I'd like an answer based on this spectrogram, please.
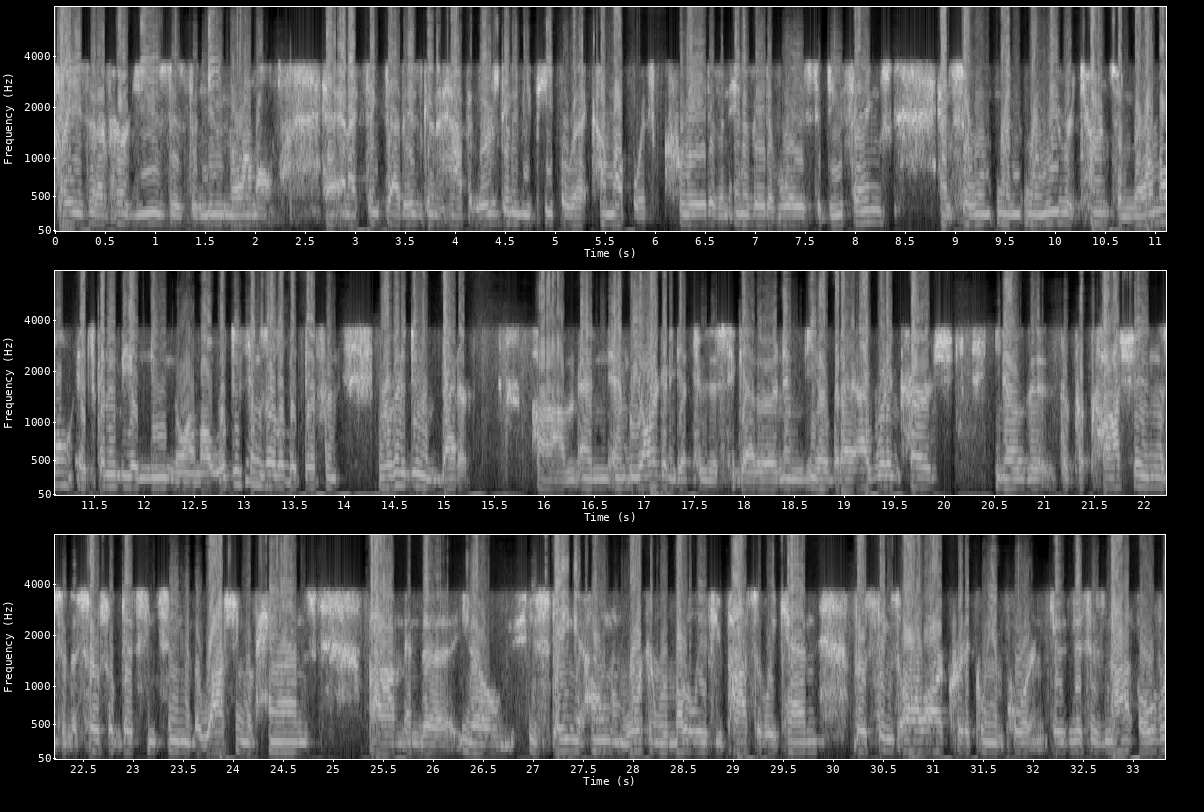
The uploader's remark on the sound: on his phone from the task force headquarters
